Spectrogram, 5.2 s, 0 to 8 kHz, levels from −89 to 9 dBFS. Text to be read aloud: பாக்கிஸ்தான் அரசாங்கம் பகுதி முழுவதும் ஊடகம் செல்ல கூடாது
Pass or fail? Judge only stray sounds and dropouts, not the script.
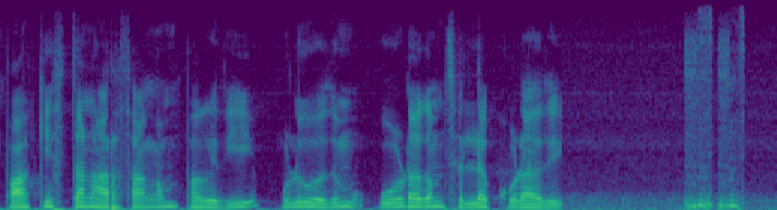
fail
